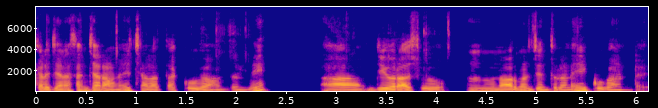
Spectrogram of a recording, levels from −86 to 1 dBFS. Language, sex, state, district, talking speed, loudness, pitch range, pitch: Telugu, male, Telangana, Nalgonda, 135 wpm, -20 LUFS, 110-125 Hz, 120 Hz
